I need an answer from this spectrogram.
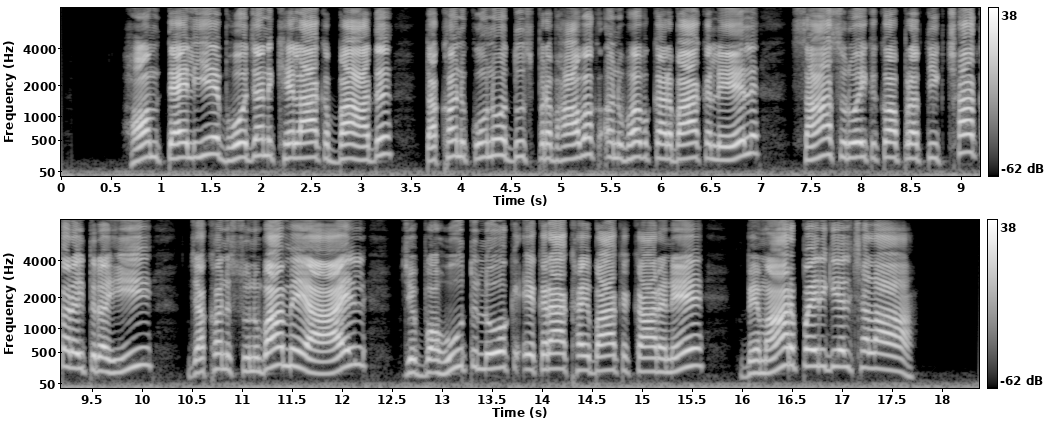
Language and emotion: Maithili, fearful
